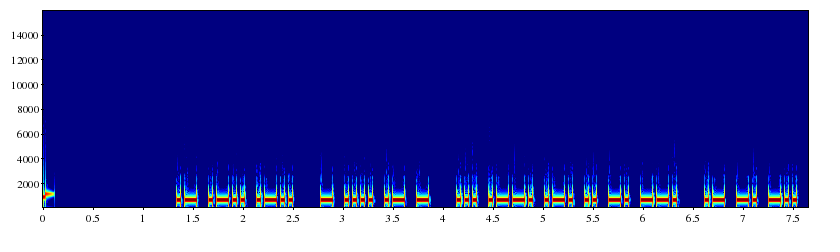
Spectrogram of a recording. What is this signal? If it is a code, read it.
Morse code, heard as a keyed tone, about 30 wpm, 700 Hz. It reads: ALL THAT SPRING AND
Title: Sentences from Top 1200 Words 30wpm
